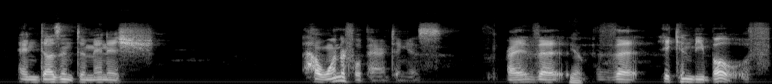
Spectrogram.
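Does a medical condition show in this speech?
Yes: stuttering; formerly more severe stuttering, fluency shaping tried in high school or younger, ineffective; still stutters, has challenging days; once looked at ceiling while stuttering, later learned to lower eyes and make eye contact; here repeated sounds, blocks.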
